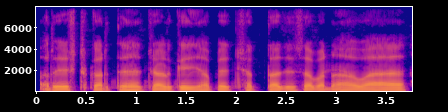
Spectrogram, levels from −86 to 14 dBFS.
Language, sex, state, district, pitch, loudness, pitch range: Hindi, male, Chhattisgarh, Kabirdham, 120 Hz, -17 LUFS, 115-120 Hz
